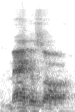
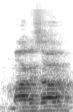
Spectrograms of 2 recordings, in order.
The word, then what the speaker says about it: Magazar: It's Ma, right? It's not Mag. I hear a lot of people say that too. Magazar.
